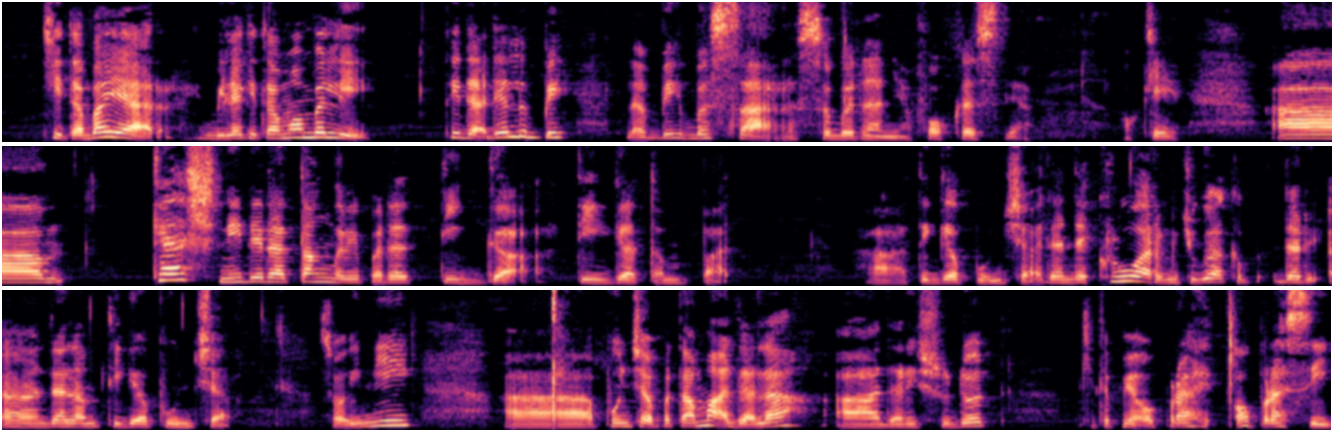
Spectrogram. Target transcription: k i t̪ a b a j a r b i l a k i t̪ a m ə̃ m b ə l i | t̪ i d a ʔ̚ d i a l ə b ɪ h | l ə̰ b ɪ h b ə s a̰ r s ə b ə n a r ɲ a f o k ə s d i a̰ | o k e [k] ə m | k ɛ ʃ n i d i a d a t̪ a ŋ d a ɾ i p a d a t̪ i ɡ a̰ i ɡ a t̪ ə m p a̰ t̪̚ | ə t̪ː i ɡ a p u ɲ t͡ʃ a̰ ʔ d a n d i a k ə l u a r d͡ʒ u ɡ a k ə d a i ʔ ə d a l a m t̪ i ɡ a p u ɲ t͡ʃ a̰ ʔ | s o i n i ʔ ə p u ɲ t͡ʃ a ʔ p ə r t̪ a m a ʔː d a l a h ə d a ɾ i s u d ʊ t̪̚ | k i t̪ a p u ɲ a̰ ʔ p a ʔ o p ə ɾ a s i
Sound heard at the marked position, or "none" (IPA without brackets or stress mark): ʔ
